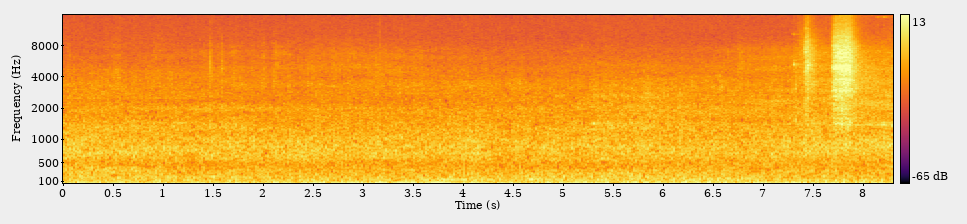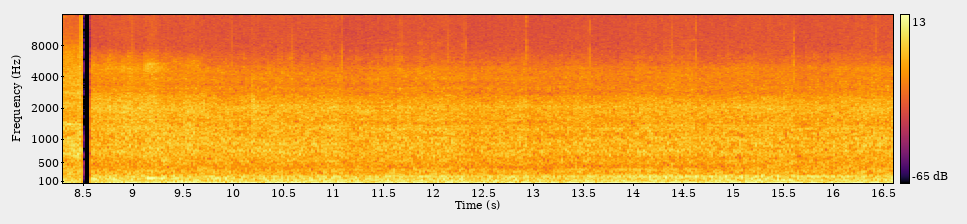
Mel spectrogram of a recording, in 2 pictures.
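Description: Freight train of covered grain hopper cars rolling past: a steady low rumble of wheels on rail, with a brief high-pitched squeal about eight seconds in.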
